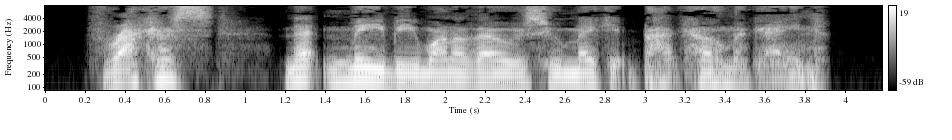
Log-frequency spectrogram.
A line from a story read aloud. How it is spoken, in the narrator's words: muttered Slynn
